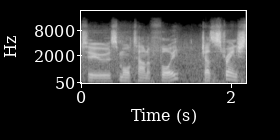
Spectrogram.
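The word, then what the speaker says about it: Fowey: a small town of foye which has a strange spelling i'll pop it on the screen but it does not sound how it's spelled so we're just going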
